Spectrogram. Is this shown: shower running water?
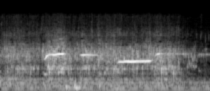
yes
